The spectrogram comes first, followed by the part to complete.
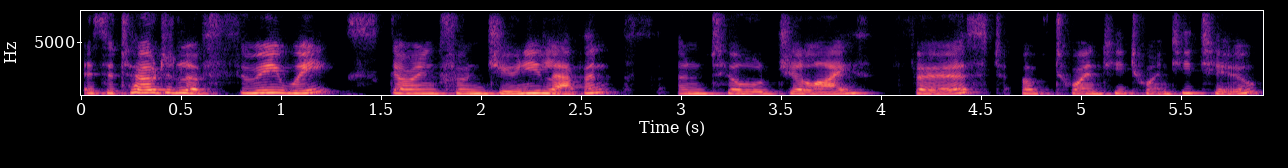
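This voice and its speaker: In a British accent, a woman talks at a fairly slow pace with a medium pitch. Her voice is somewhat breathy, with ordinary pitch variation. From UK. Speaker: professor. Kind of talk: program overview presentation.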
